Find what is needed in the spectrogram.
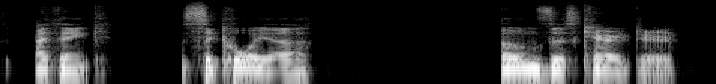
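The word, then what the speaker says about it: Xicoia: Well, all I know is that AI talent studio Sequoia. That's how you pronounce it, by the way. I think Sequoia owns this character.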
